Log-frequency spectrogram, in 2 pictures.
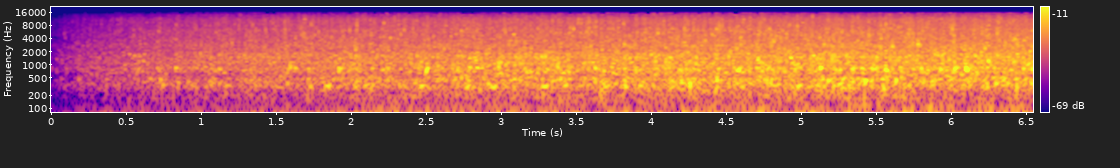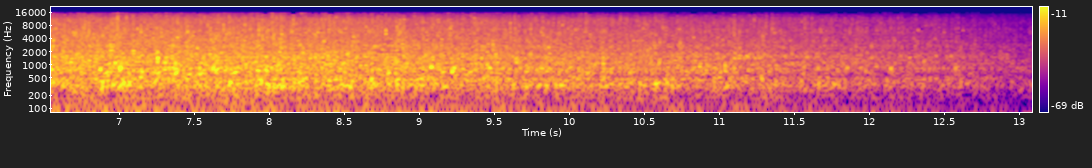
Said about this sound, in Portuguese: Por estarmos acostumados, às vezes estes sons passam sem chamar muito a nossa atenção, como simples sons de passos, até o som da água correndo em uma cena ambientada perto de um rio.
